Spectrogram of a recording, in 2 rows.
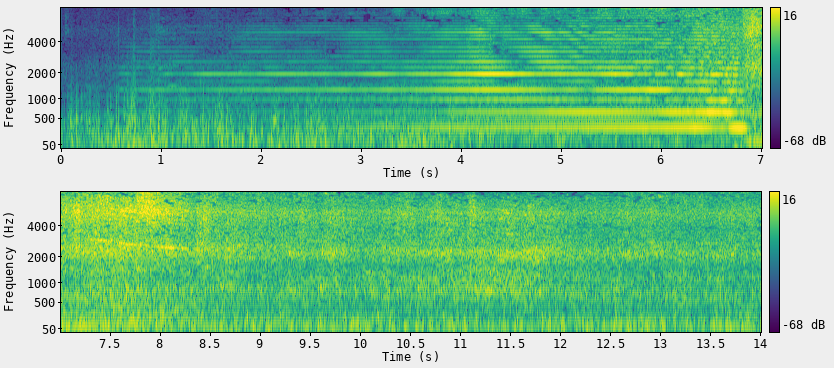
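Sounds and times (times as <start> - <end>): locomotive horn long blast: 0.5 - 7.0
train wheels clattering over rails: 6.8 - 14.0.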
